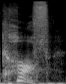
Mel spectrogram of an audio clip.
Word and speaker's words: cough: british pronunciation off so this is a f at the end just like f for fish for example cough excuse me i need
